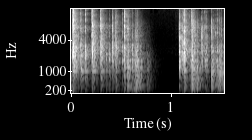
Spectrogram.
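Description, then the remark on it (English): Dice clattering across a hard table in rapid, bright rattling bursts, a brief silence, then a second roll of sharp clicks and tumbling, as players roll to see who goes first. “we better roll to see who gets to go first”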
